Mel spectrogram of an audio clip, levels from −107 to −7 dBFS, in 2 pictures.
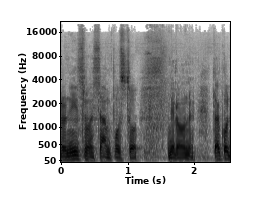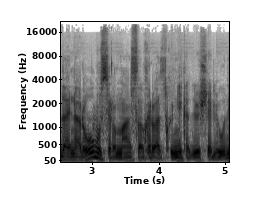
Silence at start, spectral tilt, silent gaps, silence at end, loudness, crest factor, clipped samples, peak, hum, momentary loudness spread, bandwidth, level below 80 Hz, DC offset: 0 s; -5 dB/octave; none; 0 s; -12 LUFS; 10 dB; under 0.1%; 0 dBFS; none; 6 LU; over 20 kHz; -38 dBFS; under 0.1%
